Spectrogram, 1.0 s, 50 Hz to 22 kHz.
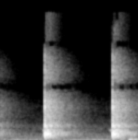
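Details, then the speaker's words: Biotronix focused shockwave therapy applicator on the operator's own hand/wrist, frequency 120, intensity raised to levels 9–11, felt deep inside: two sharp, loud snapping clicks about half a second apart, the applicator firing. "तो न और 10 मेरे लिए enough है hand के लिए और आप देख सकते हैं कि मेरे को पूरा अंदर तक ये हिट हो रहा है और मेरे को अंदर तक फील हो रहा है।"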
